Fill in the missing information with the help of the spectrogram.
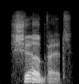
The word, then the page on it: sherbet: British English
